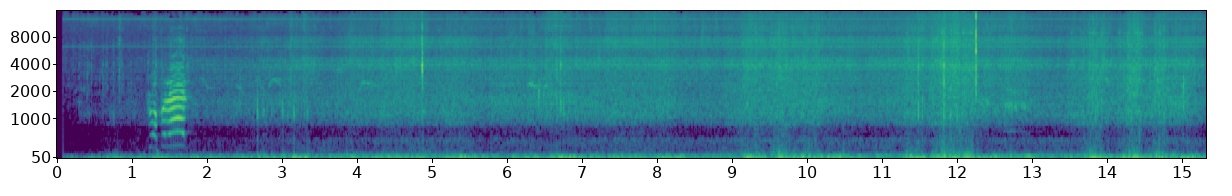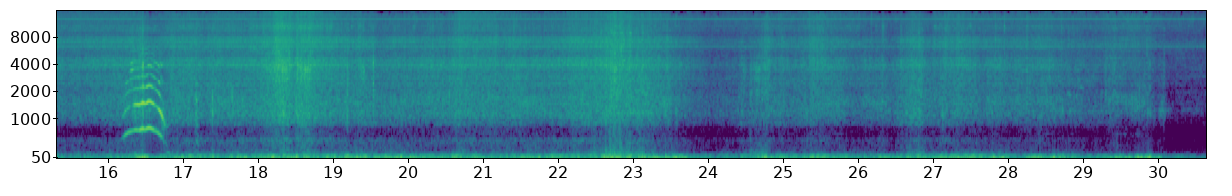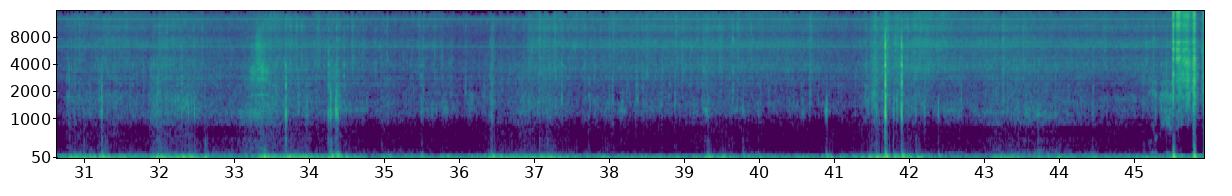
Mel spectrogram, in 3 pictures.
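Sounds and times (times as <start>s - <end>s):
bike rattling over dirt trail: 0.1s - 45.9s
wind buffeting microphone: 0.2s - 45.9s
high rising and falling call: 16.2s - 16.9s.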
